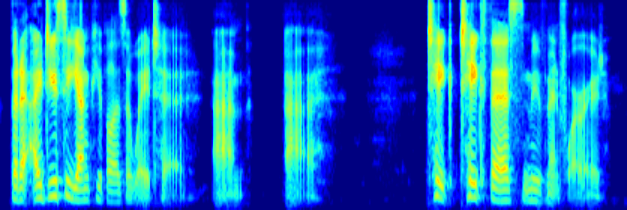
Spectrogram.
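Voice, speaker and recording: In a very clean recording with a silent background, a woman talks at a moderate pace, leaving long, frequent pauses and making big swings in loudness. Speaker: graduate student. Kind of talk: casual chat. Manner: hesitant, many fillers.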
